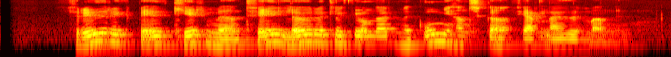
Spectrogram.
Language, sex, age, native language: Icelandic, male, 40-49, Faroese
